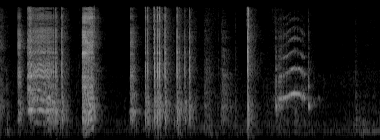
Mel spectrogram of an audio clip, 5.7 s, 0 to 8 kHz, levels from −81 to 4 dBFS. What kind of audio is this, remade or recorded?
recorded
